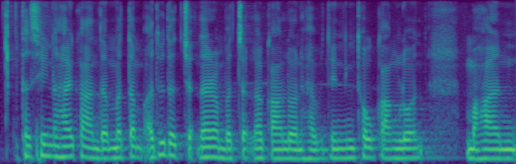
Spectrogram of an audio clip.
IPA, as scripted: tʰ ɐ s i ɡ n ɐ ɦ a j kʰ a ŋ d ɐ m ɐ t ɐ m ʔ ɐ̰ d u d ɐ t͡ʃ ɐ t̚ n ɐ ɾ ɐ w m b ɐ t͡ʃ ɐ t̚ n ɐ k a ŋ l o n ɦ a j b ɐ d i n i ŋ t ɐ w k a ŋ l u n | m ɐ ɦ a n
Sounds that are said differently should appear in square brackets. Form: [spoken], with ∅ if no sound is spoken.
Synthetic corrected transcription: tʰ ɐ s i [ŋ] n ɐ ɦ a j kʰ a [n] d ɐ m ɐ t ɐ m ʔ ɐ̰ d u d ɐ t͡ʃ ɐ t̚ n ɐ ɾ ɐ [∅] m b ɐ t͡ʃ ɐ t̚ n ɐ k a ŋ l o n ɦ a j b ɐ d i n i ŋ [tʰ] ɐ w k a ŋ l [o] n | m ɐ ɦ a n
